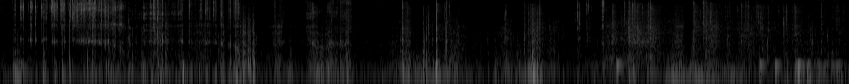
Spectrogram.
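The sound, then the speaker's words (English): Crunchy chip taken from a bag being bitten and chewed, rapid crisp crunches that are strongest at the start and continue in irregular bursts. “Let's reach in and grab a chip. Delicious. It's the chip. Let's take a bite”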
